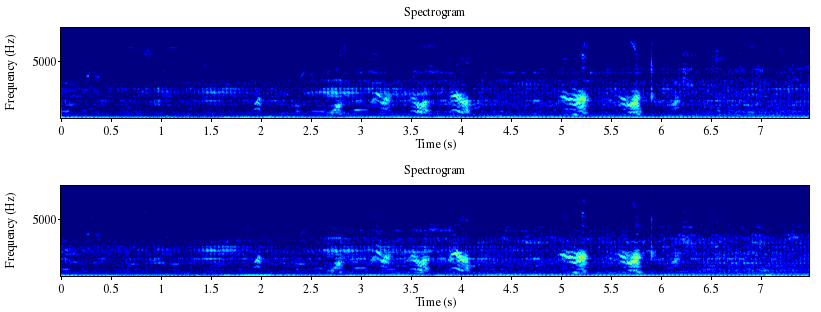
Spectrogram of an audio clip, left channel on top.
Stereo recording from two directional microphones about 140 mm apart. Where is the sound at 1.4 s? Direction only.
40° right (ahead or behind).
